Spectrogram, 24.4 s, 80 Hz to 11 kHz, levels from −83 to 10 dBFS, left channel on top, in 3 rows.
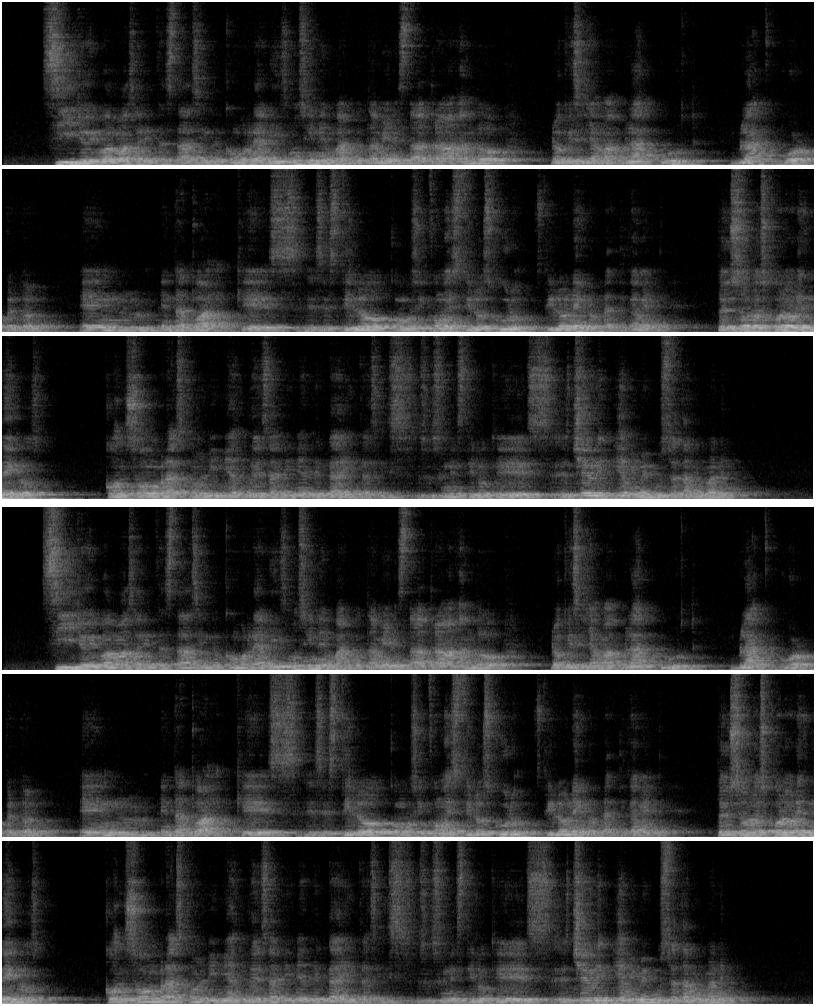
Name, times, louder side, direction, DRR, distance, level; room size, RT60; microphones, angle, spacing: voice 1, 0.4-5.1 5.5-6.8 7.3-8.5 8.9-14.6 15.3-16.6 17.3-23.5, left 1 dB, 35° right, -3 dB, 1.7 m, -26 dB
6.0 x 4.5 x 4.0 m, 1.1 s
head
